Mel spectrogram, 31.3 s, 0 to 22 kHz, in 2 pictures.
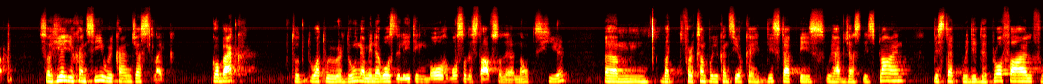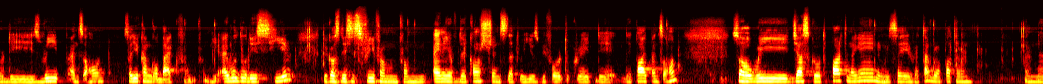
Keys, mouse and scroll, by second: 1.0 click, 4.0 click, 6.5 click, 18.1 click, 19.8 middle click, 20.1 shift+middle click, 21.4 click, 25.2 click, 28.4 click, 30.3 middle click.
